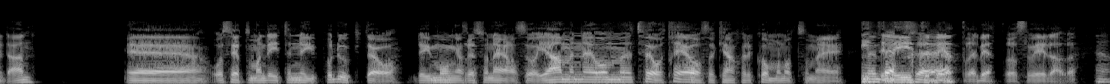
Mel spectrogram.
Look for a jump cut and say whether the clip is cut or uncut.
cut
